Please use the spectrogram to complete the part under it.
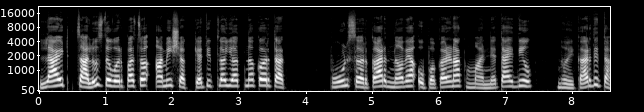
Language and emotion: Goan Konkani, disgusted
